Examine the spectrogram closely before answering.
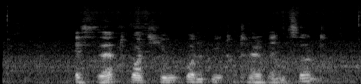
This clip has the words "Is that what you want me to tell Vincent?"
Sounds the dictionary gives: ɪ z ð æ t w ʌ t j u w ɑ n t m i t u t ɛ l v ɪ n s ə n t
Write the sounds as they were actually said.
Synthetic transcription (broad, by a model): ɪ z ð æ t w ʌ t j u w ɑ n t m i t u t ɛ l v ɪ n s ə n t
